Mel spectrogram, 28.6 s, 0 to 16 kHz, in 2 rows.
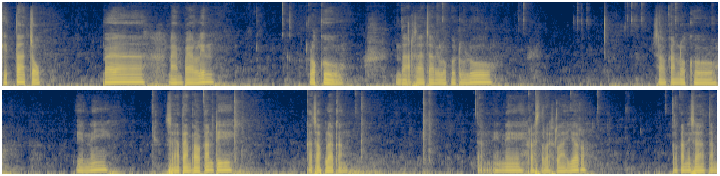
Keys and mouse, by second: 6.2 click, 7.9 right click, 8.7 click, 10.4 click, 11.5 click, 11.6 click, 12.6 click, 12.7 click, 13.4-17.4 drag, 20.6 shift+click, 23.8 right click, 24.9 click, 25.7 click, 26.9 shift+click, 27.9-28.6 drag.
